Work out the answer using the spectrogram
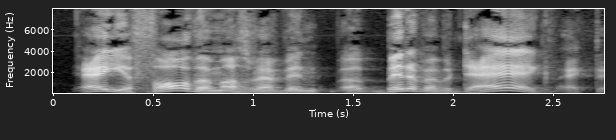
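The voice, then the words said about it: Attempted Australian accent. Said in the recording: “the Australian slang ... Correct me on my accent later.”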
